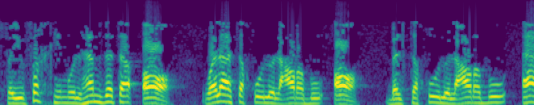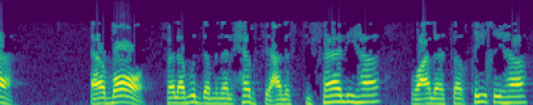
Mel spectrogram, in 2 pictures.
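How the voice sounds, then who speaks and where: A man's voice: on the high side, slightly rough. A man teaching the articulation of letters for Quran recitation, explaining each trait step by step and demonstrating sounds and common mistakes. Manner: methodical, demonstrates sounds and mispronunciations. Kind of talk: recorded lesson on letter articulation. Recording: tinny phone-like lo-fi audio.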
